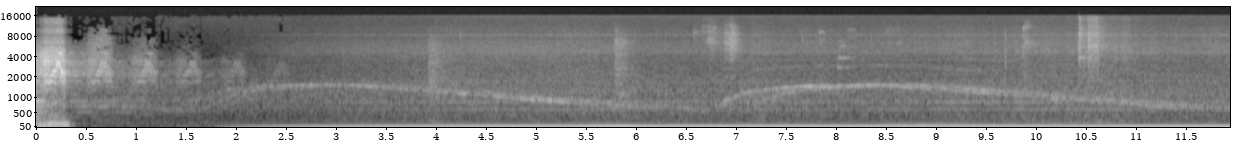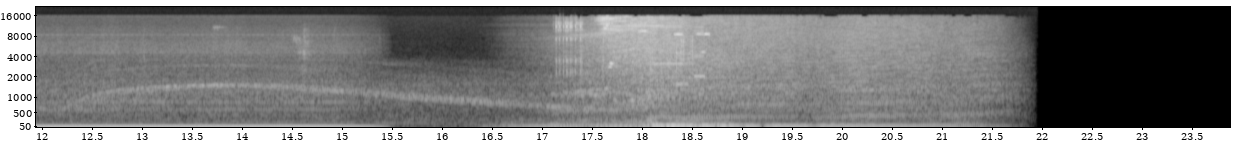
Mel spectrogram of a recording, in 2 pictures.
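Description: A siren wailing in three slow rises and falls of pitch, each about four and a half seconds long, over a low hum. Near the end a louder rush of noise with a low rumble comes in, then the sound cuts off suddenly.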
